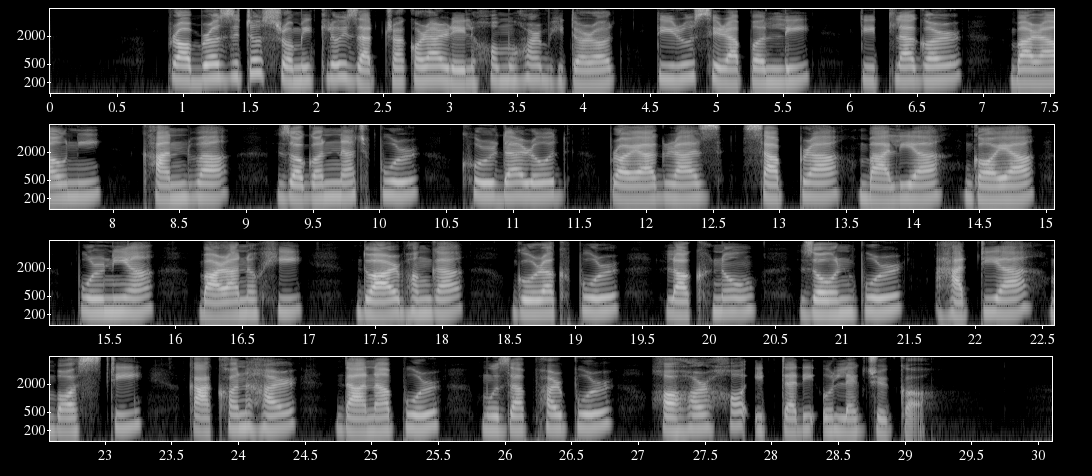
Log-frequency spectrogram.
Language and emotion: Assamese, neutral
